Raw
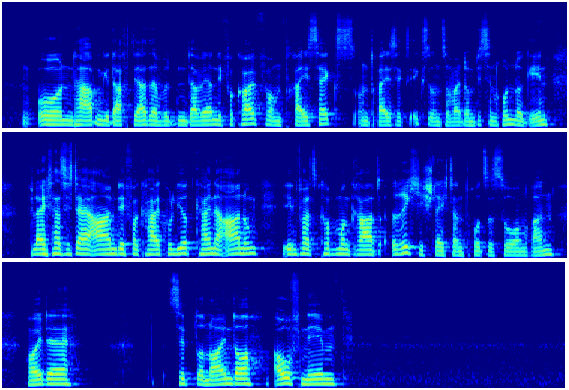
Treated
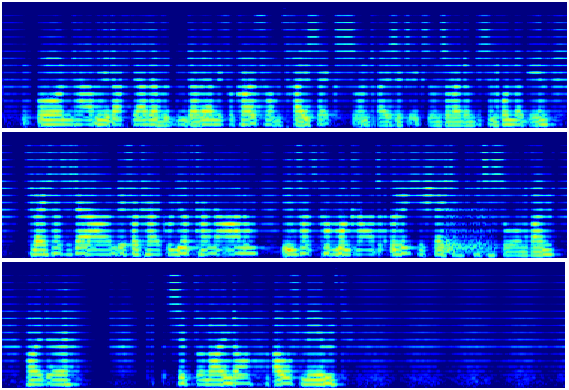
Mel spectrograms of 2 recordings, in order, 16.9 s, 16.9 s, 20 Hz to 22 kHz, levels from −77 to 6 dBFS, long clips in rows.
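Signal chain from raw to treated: partials quantised in pitch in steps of 4 st; 7.26–9.58 s: graphic EQ 125/250/500/1000/2000/4000/8000 Hz -4/+8/-8/+11/-7/-4/+5 dB; 10.09–10.54 s: spectral replace 210–2000 Hz both; compression 12:1, threshold -27 dBFS, peak gain reduction 13 dB; tremolo 2 Hz, depth 67%; trim +9 dB

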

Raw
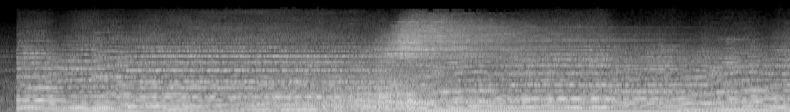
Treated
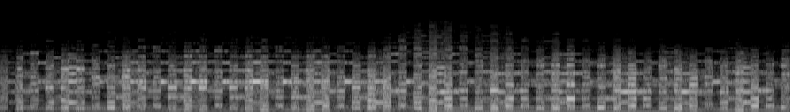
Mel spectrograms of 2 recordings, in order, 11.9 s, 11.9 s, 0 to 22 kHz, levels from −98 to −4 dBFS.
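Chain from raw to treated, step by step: reverse; upward compressor, threshold -25 dBFS; reverse; three-band isolator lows -17 dB, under 150 Hz, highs -14 dB, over 3.5 kHz; peak limiter -21.5 dBFS, peak gain reduction 11 dB; FFT filter 220 Hz 0 dB, 360 Hz -8 dB, 1.2 kHz +5 dB, 3.9 kHz -17 dB; early reflections 30 ms -7.5 dB, 74 ms -3.5 dB; resonator arpeggio 8.7 Hz 87–1100 Hz; trim +3 dB

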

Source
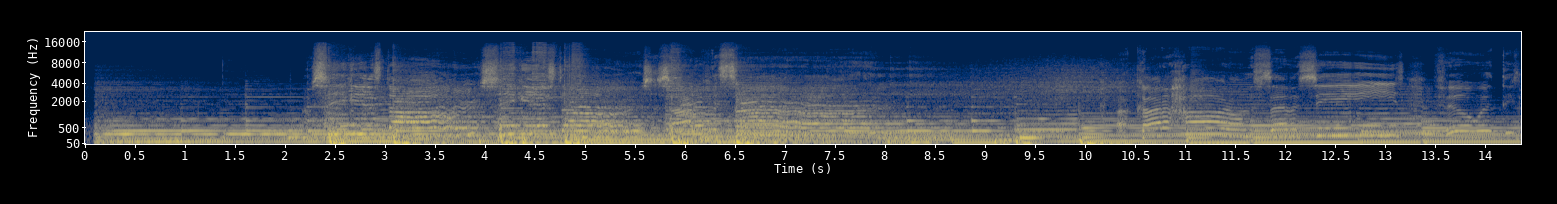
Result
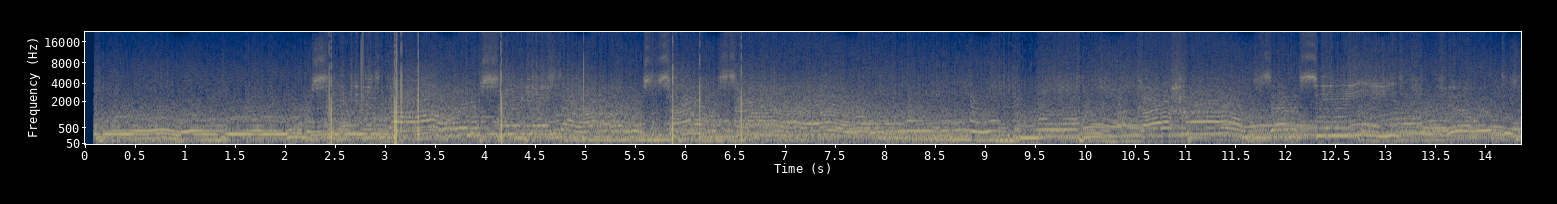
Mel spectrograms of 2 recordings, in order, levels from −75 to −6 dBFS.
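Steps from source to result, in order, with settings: Chebyshev band-pass 110–5200 Hz, order 5; companded quantiser 2-bit; warped record 45 rpm, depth 160 cents; trim -2 dB

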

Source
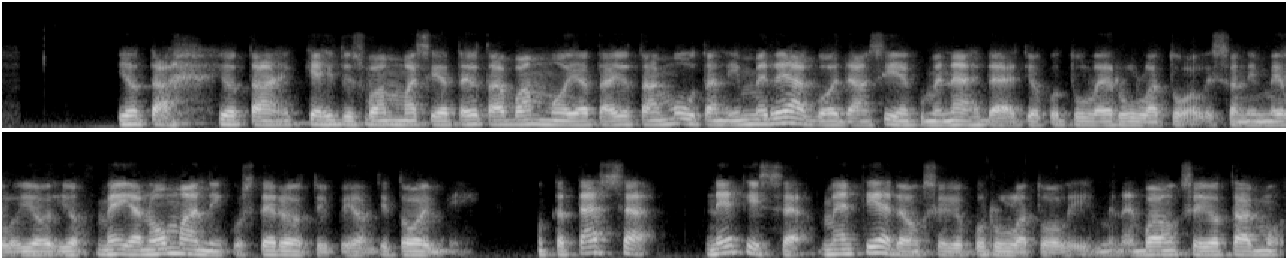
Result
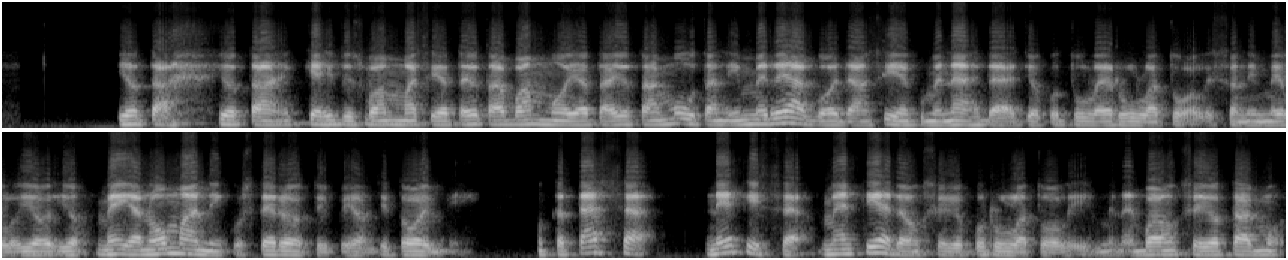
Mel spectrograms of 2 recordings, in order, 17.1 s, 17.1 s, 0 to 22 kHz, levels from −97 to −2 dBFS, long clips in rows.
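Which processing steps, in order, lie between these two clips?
median filter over 9 samples; peaking EQ 2.7 kHz +13 dB 0.42 oct; trim -5.5 dB

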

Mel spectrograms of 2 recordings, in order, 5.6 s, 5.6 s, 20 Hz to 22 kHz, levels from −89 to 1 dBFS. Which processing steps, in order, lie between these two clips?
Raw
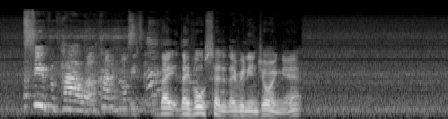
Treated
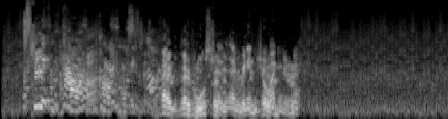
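granulator, grains 20 per s, spray 22 ms, pitch spread up and down by 7 st; trim -3 dB

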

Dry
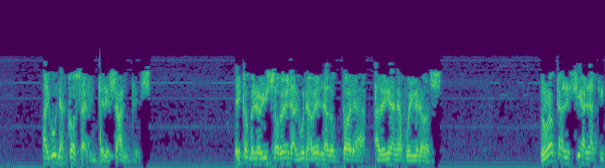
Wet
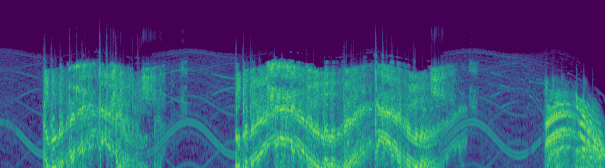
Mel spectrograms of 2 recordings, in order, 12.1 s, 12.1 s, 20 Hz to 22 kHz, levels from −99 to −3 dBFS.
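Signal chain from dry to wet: tape stop on the ending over 1.72 s; comb 5.1 ms, depth 36%; in parallel at -1.5 dB: compression 5:1, threshold -38 dBFS, peak gain reduction 18.5 dB; on the sum: touch-sensitive flanger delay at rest 3.5 ms, full sweep at -18 dBFS; multi-tap echo 140/215/324/766 ms -6/-18.5/-14.5/-15 dB; ring modulator with a swept carrier 730 Hz, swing 55%, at 0.53 Hz; trim +2.5 dB

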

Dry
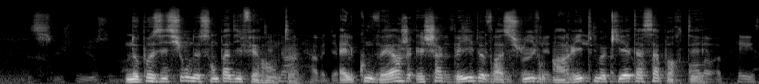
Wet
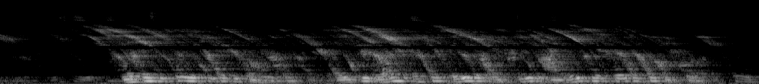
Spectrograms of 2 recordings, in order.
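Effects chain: delay that grows with frequency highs early, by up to 954 ms; distance through air 150 m; static phaser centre 2.1 kHz, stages 6; FDN reverb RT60 0.75 s, low-frequency decay 0.85×, high-frequency decay 1×, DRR 4 dB

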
